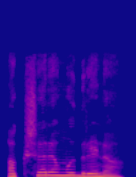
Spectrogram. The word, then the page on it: ಅಕ್ಷರಮುದ್ರಣ: Kannada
